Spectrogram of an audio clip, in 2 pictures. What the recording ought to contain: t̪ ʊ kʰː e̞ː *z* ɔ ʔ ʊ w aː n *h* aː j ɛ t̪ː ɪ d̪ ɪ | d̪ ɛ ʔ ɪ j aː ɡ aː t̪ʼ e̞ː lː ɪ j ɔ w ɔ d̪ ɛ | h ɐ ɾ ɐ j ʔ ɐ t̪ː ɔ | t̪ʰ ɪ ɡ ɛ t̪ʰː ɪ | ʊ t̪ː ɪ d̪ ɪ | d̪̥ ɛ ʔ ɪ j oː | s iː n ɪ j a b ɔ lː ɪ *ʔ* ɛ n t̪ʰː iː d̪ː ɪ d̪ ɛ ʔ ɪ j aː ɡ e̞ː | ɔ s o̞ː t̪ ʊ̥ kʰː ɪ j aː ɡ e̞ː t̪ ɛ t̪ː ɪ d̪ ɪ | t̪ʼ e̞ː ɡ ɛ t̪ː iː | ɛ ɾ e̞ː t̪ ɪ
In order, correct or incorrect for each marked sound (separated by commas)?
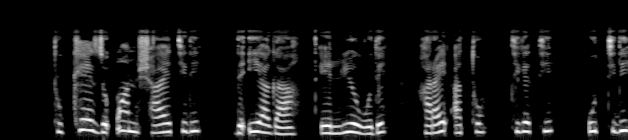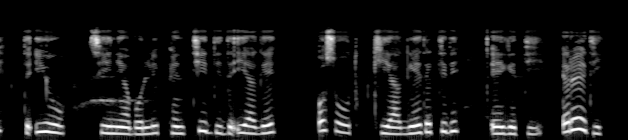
correct, incorrect, incorrect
